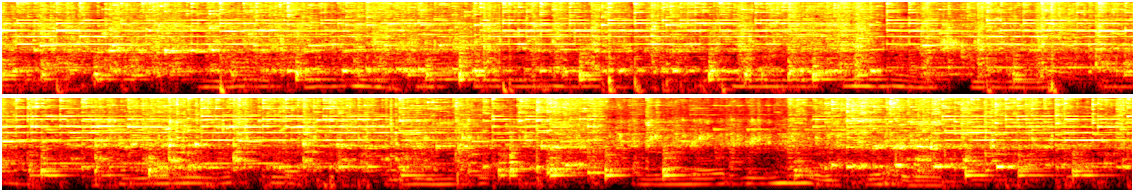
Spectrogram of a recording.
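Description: Seed rattles shake and clatter steadily.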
